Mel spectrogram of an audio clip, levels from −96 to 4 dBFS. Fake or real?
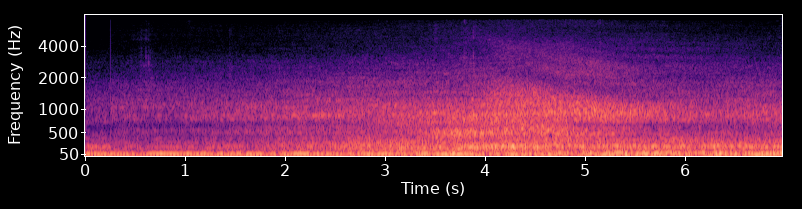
fake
